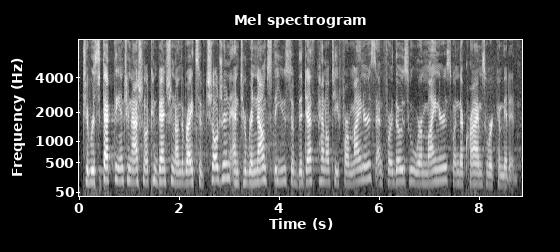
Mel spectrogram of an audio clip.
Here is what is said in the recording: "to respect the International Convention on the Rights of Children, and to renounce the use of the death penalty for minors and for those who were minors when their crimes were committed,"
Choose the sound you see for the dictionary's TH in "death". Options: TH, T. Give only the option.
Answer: TH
